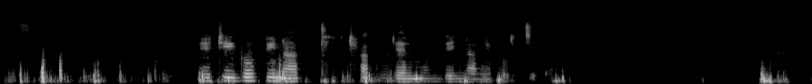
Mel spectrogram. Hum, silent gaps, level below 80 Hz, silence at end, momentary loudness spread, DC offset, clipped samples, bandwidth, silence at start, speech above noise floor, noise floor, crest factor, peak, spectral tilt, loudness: none; 1.78-1.82 s, 1.91-1.96 s, 5.92-7.01 s, 7.27-7.56 s; -60 dBFS; 0.25 s; 16 LU; under 0.1%; under 0.1%; 7.4 kHz; 0.1 s; 24 dB; -50 dBFS; 24 dB; -4 dBFS; -7 dB/octave; -28 LUFS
